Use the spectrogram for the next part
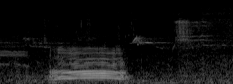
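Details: Cattle in a calm farm barn, a single short steady moo lasting under a second, followed by faint higher-pitched background sounds.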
